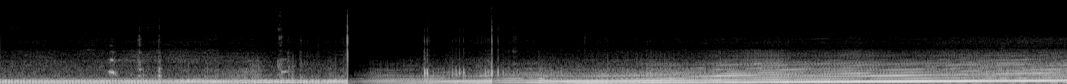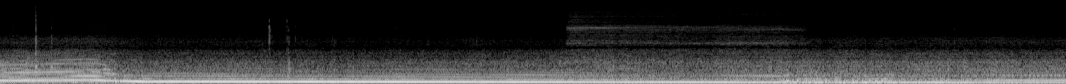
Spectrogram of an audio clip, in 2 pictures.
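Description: Scion FR-S's flat-four engine heard from inside the cabin while driving: running steadily, then after a brief dip the revs climb smoothly for about eight seconds, fall at a gear change, and hold steady while cruising.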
